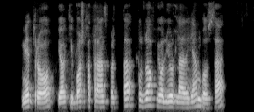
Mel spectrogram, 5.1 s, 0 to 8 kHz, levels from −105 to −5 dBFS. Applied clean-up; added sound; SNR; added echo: neural mask model Resemble Enhance denoiser.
